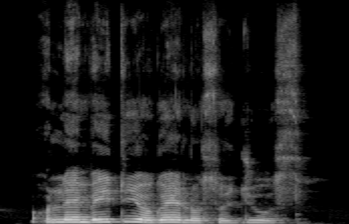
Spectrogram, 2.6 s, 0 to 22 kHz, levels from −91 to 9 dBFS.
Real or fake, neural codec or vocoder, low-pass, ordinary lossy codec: real; none; none; none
